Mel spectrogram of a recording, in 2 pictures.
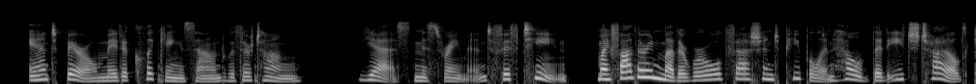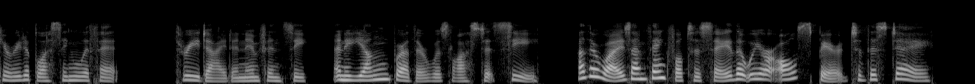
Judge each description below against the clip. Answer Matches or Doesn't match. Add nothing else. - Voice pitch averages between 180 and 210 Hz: Matches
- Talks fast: Doesn't match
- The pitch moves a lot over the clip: Matches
